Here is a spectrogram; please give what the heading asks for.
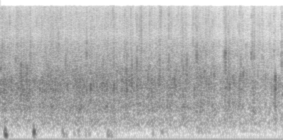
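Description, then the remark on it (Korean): An audience at a special dawn prayer service applauds steadily to give thanks and glory to God, with many hands clapping in a dense, continuous wash of bright crackling claps that holds an even level throughout, with no voices standing out. “우리 하나님께 감사와 영광의 박수를 올려드리겠습니다.”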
